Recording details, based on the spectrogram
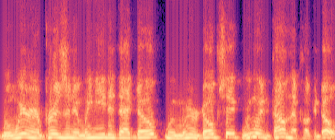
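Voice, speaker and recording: This man has a fairly high pitch and ordinary pitch variation. His is a plain, everyday voice. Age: 60s. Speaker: former prisoner and recovery worker. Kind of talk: interview testimony. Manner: casual, profane.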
